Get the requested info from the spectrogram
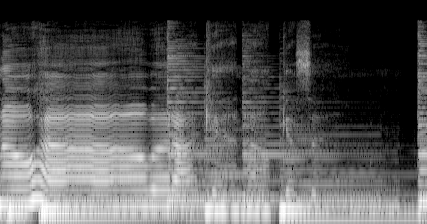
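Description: Acoustic guitar song: a singing voice holds a long, wavering note over strummed acoustic guitar chords, and the voice drops out about two seconds in, leaving the guitar alone.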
